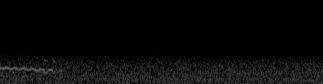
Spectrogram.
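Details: An Eastern screech owl, calling in darkness late at night, possibly seeking a spring mate, gives a brief, quavering, mid-pitched trill, then low rumbling background noise; another screech owl was heard in the woods.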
